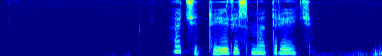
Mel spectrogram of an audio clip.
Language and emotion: Russian, sad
